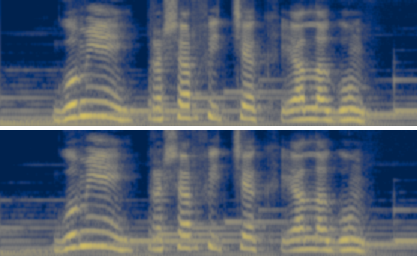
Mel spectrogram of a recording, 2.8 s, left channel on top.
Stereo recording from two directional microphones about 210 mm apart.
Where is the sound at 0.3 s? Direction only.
5° left (ahead or behind).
